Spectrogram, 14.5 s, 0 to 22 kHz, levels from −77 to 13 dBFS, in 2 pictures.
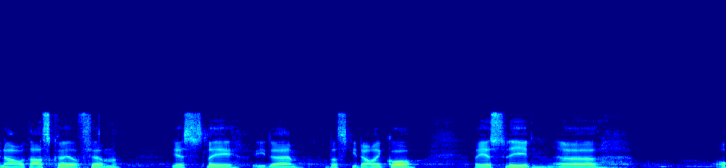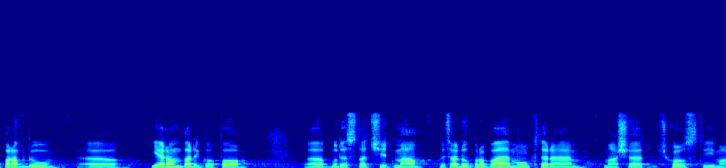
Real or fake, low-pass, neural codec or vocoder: fake; 7.2 kHz; codec, 24 kHz, 0.9 kbps, WavTokenizer, small release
